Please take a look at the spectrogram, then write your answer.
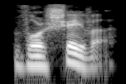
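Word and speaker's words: Vorzheva: A Thrithings woman, her name is pronounced Vorsheva, with the ZH sounding harshly, like the Hungarian ZS.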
